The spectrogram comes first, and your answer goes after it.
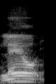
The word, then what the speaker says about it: leo: I said Leo, you do say Leo as spelled like you'd have it spelled as Leo.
